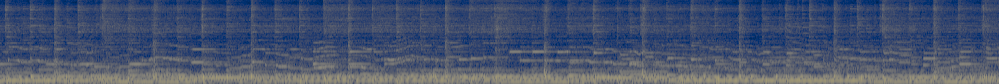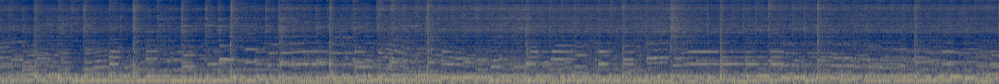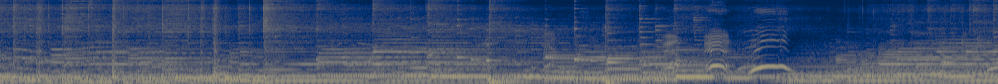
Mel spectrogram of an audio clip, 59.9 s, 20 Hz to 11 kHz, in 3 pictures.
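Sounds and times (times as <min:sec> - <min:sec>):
rock band playing: 0:00.0 - 0:59.9.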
